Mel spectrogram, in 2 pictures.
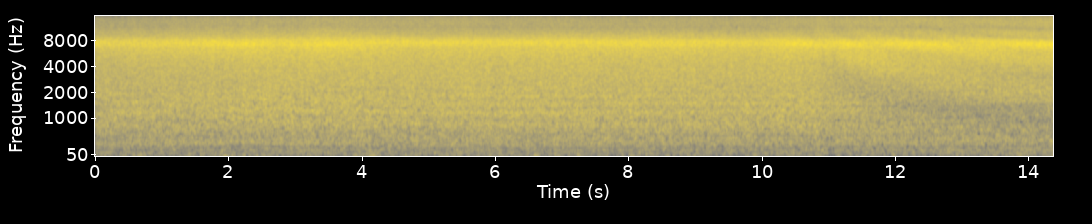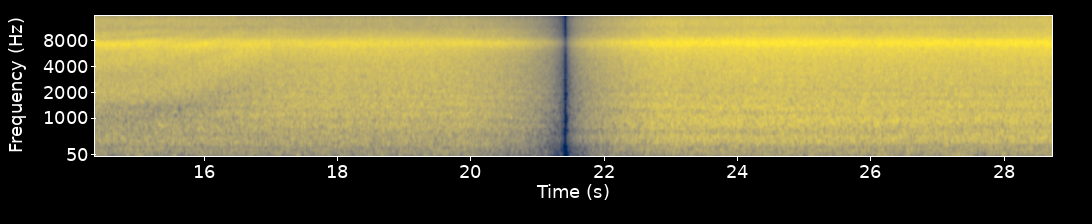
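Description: Waterfall rushing steadily. About 21 seconds in it dips to silence for a moment, then comes back a little louder.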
